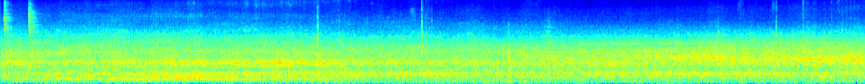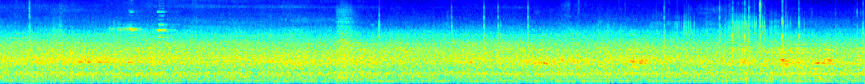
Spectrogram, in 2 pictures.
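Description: A large car ferry's engines and propellers running steadily as it manoeuvres stern-first to the quay, churning the water: a continuous rumble with a low hum that is stronger for the first few seconds.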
